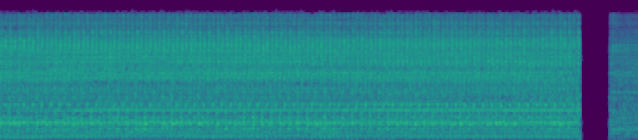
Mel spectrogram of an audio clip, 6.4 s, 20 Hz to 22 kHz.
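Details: VW Caddy 1.2 TSI petrol engine with apparently neglected oil changes, just restarted after the oil was pumped through. Fast, light ticking about four a second over the idle comes from a hydraulic lifter still pumping up, and it quiets within minutes.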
